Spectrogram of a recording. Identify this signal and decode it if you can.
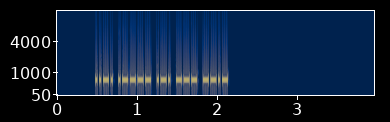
Morse code, heard as a keyed tone, about 52 wpm, 700 Hz. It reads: F1ROQ
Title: DXCC-100 Call Signs - 5 Characters - Repeated 3x - 50wpm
